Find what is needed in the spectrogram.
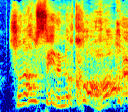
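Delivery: high voice breaking into laughter; helpless high-pitched amusement; laughing in disbelief. Real, not acted. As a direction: crack up as you tell it. Cracking up at his predicament.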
